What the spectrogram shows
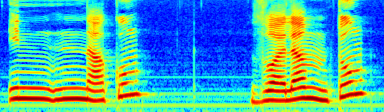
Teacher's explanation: نون مشدد ہے، غنہ کر کے پڑھیں گے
